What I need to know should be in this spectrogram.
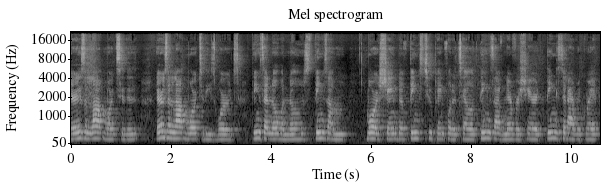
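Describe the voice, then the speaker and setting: The delivery is monotone and flat at a moderate pace. Audible room echo surrounds the voice. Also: woman, medium pitch for a woman. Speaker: recovering addict and former prisoner. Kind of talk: casual vlog talk; reading own poem aloud.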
